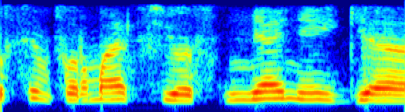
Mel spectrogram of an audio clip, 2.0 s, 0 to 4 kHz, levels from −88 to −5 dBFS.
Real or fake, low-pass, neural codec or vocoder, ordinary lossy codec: real; 3.6 kHz; none; AAC, 24 kbps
